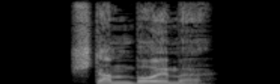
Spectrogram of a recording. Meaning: nominative/accusative/genitive plural of Stammbaum
- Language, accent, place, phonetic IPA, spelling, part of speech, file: German, Germany, Berlin, [ˈʃtamˌbɔɪ̯mə], Stammbäume, noun, De-Stammbäume.ogg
